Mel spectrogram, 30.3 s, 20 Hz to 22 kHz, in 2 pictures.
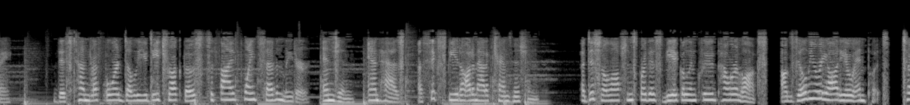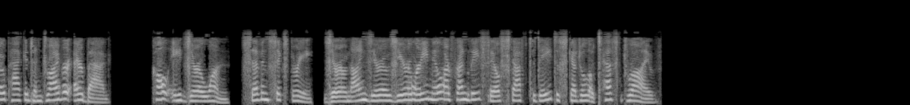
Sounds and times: Speech: 0:00.0 - 0:00.2, 0:00.9 - 0:09.0, 0:09.7 - 0:17.0, 0:17.7 - 0:26.2.

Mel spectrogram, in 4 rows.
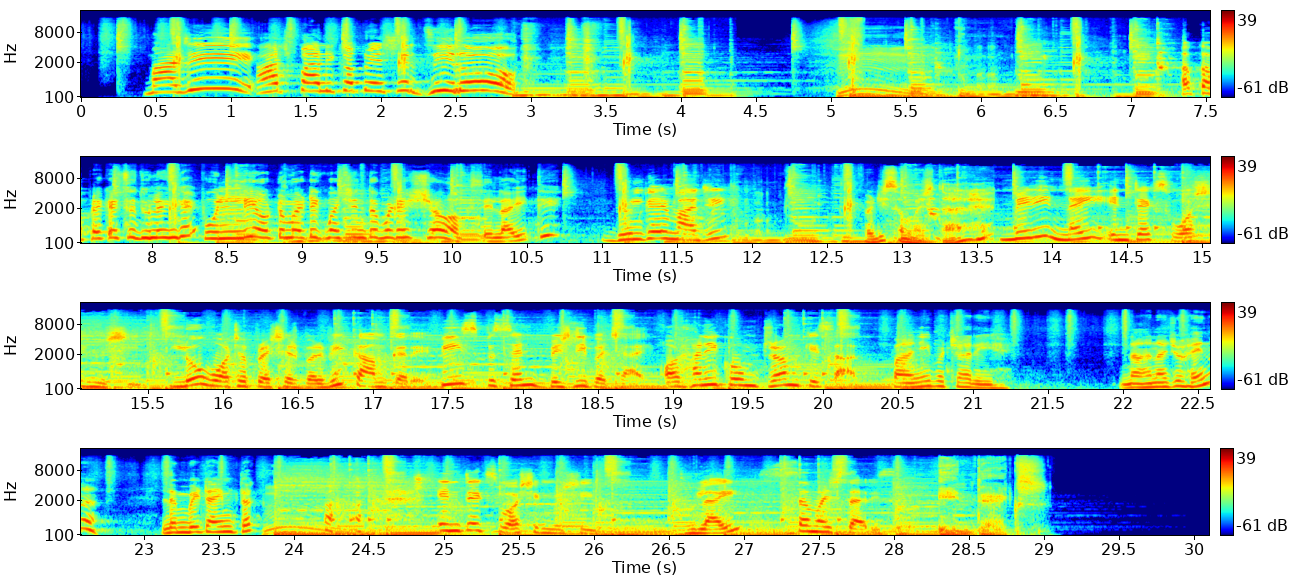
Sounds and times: Music: 0:00.0 - 0:29.0
Speech: 0:00.5 - 0:02.9, 0:05.1 - 0:05.7, 0:07.4 - 0:11.8, 0:25.0 - 0:29.0.

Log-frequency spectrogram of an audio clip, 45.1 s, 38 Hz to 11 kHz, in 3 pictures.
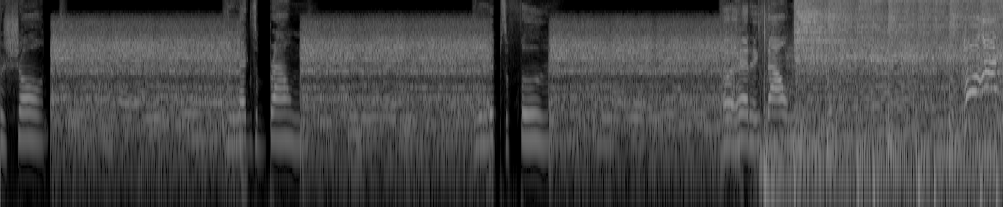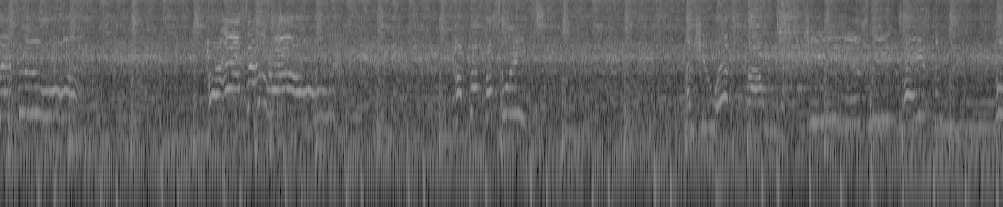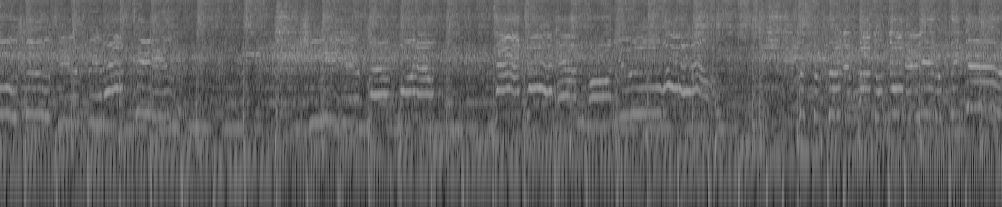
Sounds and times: Music: 0:00.8 - 0:03.8, 0:04.5 - 0:07.4, 0:08.2 - 0:45.1.

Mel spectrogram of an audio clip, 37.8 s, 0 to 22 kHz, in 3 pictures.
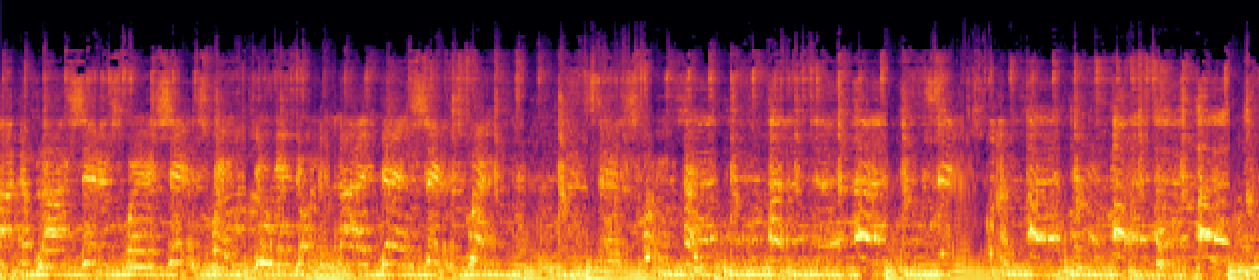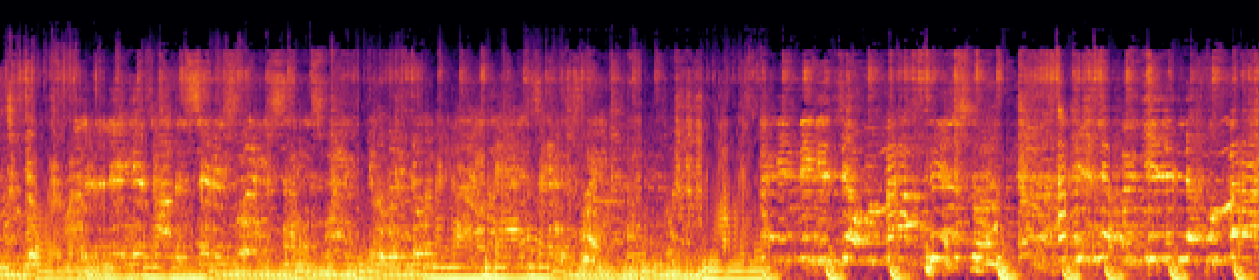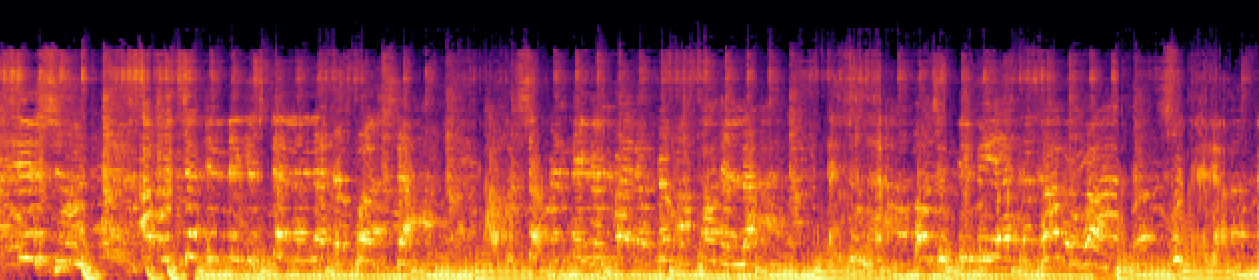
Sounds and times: Pop music: 0:00.0 - 0:37.7.

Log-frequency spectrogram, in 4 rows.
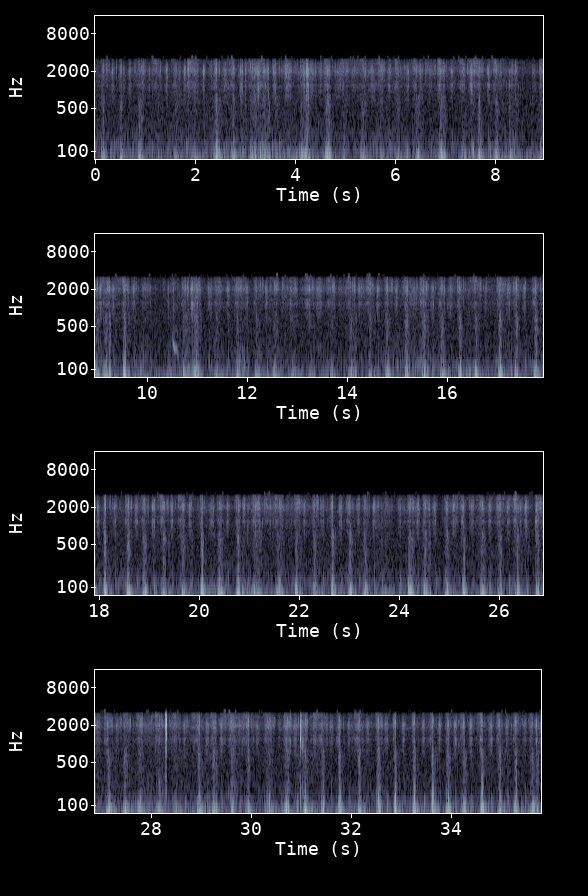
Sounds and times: Run: 0:00.0 - 0:35.8.

